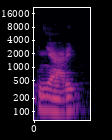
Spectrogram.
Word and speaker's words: Nyári: I say it Nyári.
